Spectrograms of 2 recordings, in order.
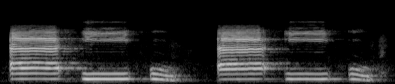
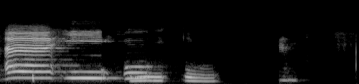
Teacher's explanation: harus sesuai dengan makhrajnya. Makhrajnya di pangkal tenggorokan.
